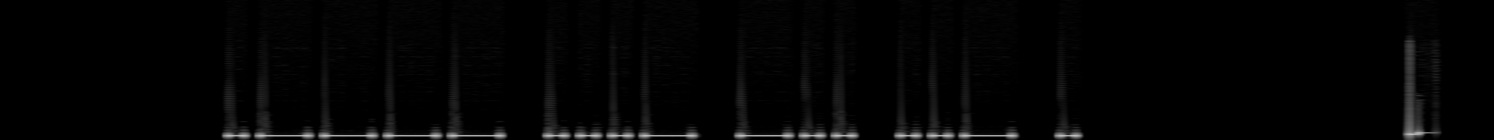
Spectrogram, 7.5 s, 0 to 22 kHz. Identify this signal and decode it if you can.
Morse code, heard as a keyed tone, about 15 wpm, 700 Hz. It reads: 1VDUE
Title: Five Challenging Letter-Number Combinations 15wpm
